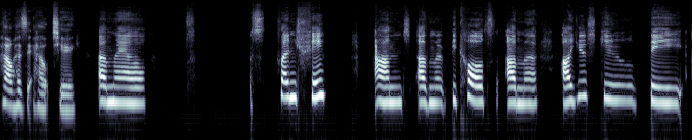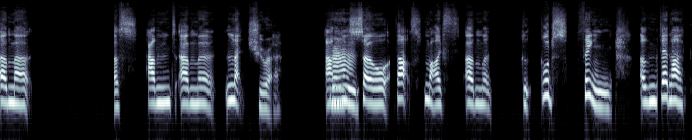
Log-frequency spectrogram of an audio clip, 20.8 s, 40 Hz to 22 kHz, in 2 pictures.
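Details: Aphasia from a stroke about 17 years earlier in an adult man; speech is difficult, slow and described as slurred, while reading is fine.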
